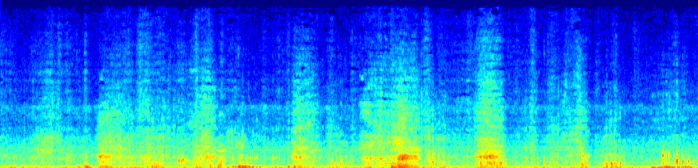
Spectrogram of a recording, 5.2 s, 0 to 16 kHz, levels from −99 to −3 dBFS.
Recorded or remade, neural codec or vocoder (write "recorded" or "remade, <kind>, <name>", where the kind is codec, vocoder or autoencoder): recorded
